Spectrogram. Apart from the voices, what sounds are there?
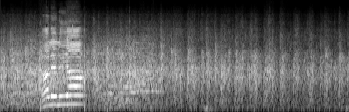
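applause from congregation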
